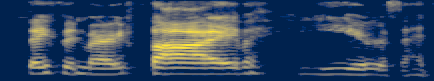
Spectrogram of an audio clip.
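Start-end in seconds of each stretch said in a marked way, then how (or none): 1.0-1.7 stressing five, louder. Reading someone's written account aloud the way they wrote it, stress on FIVE. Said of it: "I had to put the emphasis on the five".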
